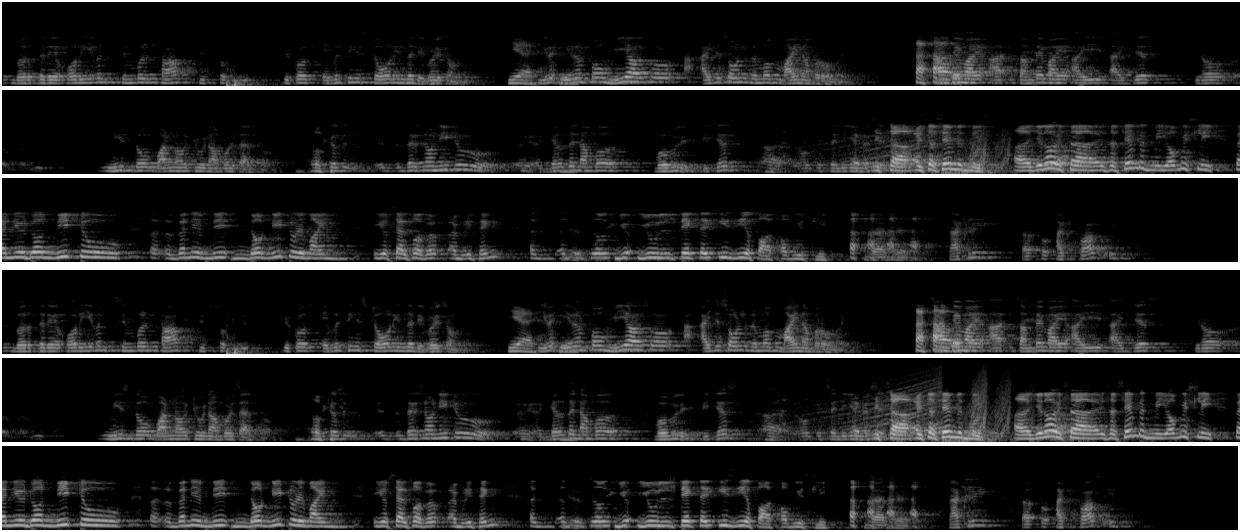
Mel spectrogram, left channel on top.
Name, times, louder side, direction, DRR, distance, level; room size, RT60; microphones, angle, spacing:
voice 1, 0.0-2.5 2.8-4.7 5.4-8.4 9.3-11.6 11.9-12.8 13.4-15.1 15.6-18.6 18.9-21.4 22.1-22.2 22.9-23.1 30.3-30.7 33.4-33.9 34.2-35.9, right 1 dB, 55° right, 4 dB, 1.2 m, -37 dB
voice 2, 5.1-5.7 9.1-9.6 15.5-15.6 17.8-17.9 20.9-22.2 22.5-28.2 28.5-29.7 30.0-33.7 34.4-34.5, right 2 dB, 30° right, 10 dB, 0.5 m, -29 dB
sound 1, 19.5-23.2, right 4 dB, 80° right, 0.7 m, -44 dB
16.5 x 8.5 x 7.6 m, 0.85 s
head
